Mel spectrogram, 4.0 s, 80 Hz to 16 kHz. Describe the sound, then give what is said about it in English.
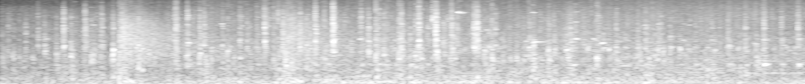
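A dense barrage of mortar and artillery fire opening up across the 38th parallel in Korea at 4 a.m. on June 25th, 1950: rapid, overlapping blasts and sharp cracks over a constant heavy low rumble, loud and unbroken for the whole stretch, with no voices. “on June 25th, 1950, the land of the morning calm was shattered by the sound of mortars and artillery opening up across the 38th parallel that divides Korea into north and south.”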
